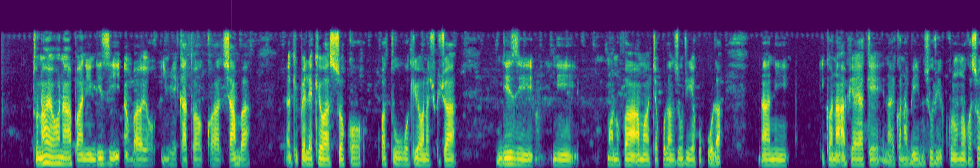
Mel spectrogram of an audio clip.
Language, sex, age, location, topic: Swahili, male, 18-24, Wajir, agriculture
